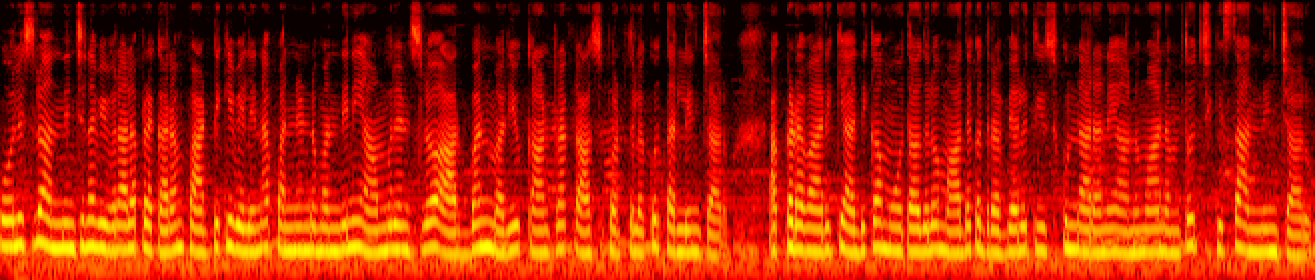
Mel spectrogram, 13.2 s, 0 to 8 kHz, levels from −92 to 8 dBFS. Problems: constant background noise, background conversations at intervals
